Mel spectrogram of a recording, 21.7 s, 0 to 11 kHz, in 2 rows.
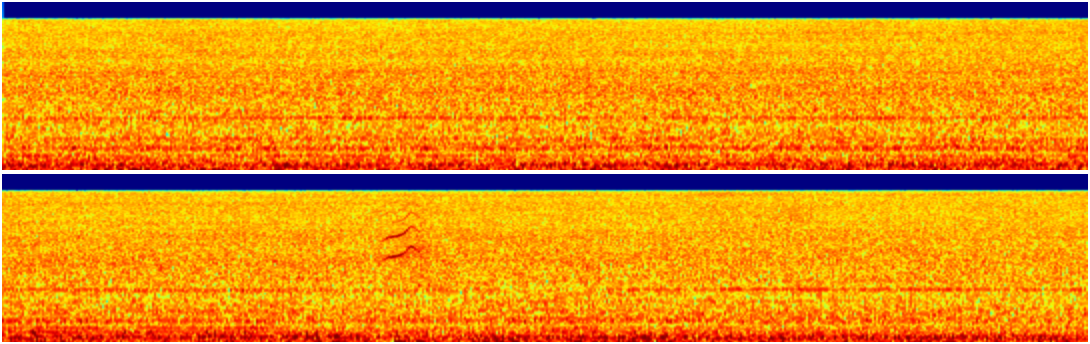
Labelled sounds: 14.6	15.1	killer whale, southern resident, 2.0 to 5.8 kHz

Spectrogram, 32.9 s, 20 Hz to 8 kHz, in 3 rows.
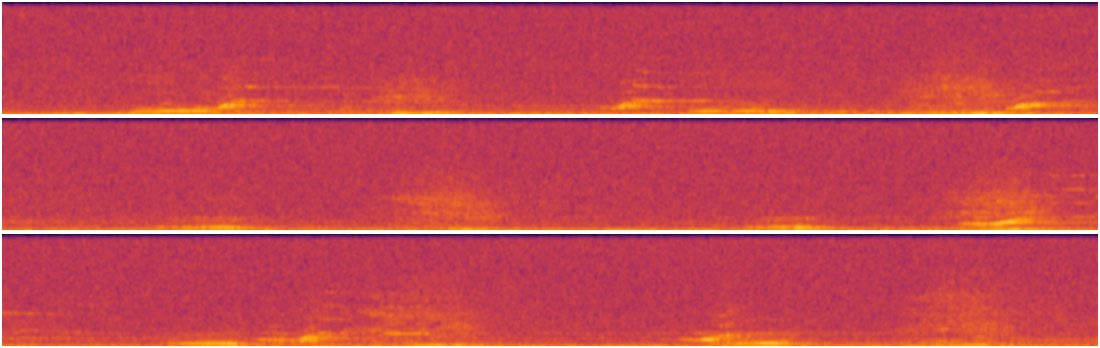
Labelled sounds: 2.2	2.7	humpback whale, 0.80 to 4.0 kHz
3.7	4.1	humpback whale, 1.1 to 1.5 kHz
6.2	7.1	humpback whale, 0.80 to 3.2 kHz
10.3	10.6	humpback whale, 0.80 to 1.7 kHz
14.8	15.3	humpback whale, 1.9 to 2.4 kHz
18.8	19.1	humpback whale, 0.83 to 0.96 kHz
20.4	22.3	humpback whale, 0.80 to 3.0 kHz
25.0	26.1	humpback whale, 0.80 to 2.7 kHz
29.0	29.4	humpback whale, 0.80 to 0.93 kHz
30.8	31.1	humpback whale, 1.1 to 1.3 kHz

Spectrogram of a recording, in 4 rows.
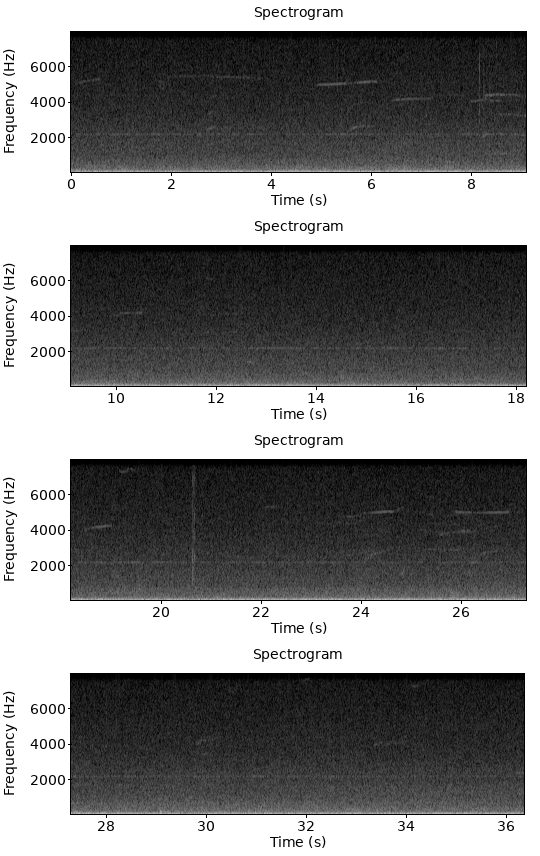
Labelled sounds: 0.1	0.7	killer whale, 5.1 to 6.0 kHz
4.8	5.6	killer whale, 4.7 to 5.7 kHz
24.2	24.8	killer whale, 4.1 to 5.3 kHz

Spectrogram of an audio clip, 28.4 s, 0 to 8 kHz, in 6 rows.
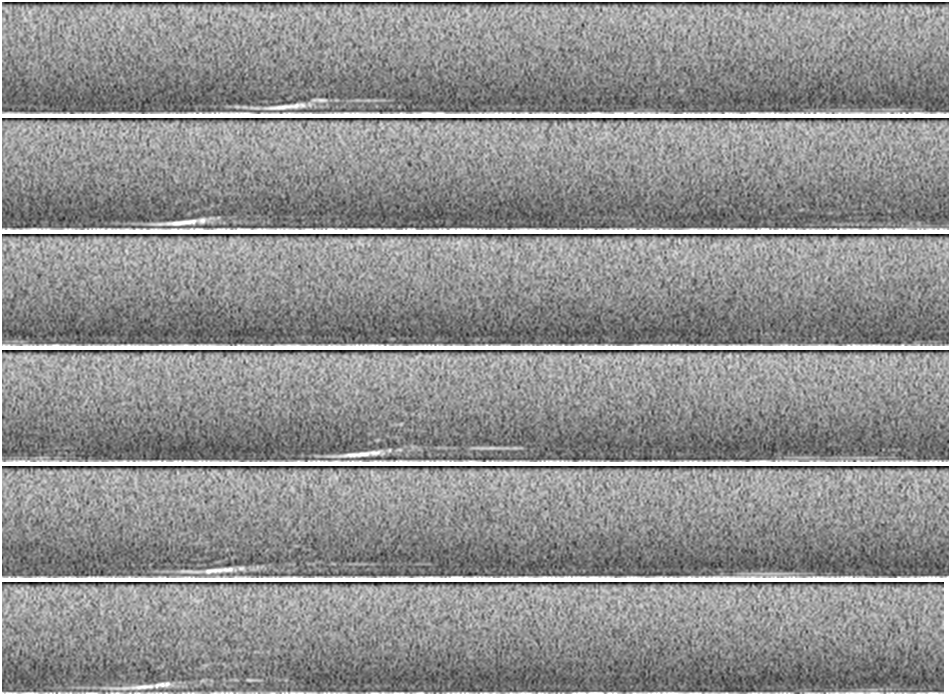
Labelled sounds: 1.5	2.0	humpback whale, 0.80 to 1.1 kHz
7.6	7.9	humpback whale, 0.86 to 0.99 kHz
8.8	9.1	humpback whale, 1.2 to 1.4 kHz
16.0	16.8	humpback whale, 0.80 to 1.2 kHz
20.1	20.8	humpback whale, 0.80 to 1.1 kHz
24.5	25.0	humpback whale, 0.80 to 1.1 kHz

